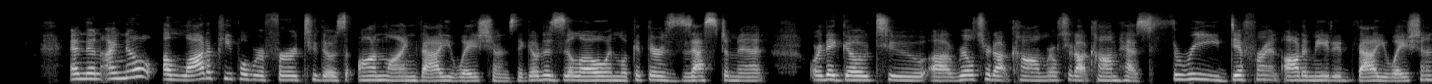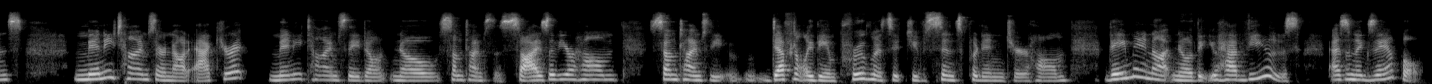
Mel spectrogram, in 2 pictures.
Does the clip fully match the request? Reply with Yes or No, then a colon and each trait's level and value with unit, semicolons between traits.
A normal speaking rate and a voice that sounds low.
No: average, 155 wpm; high, 200 Hz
